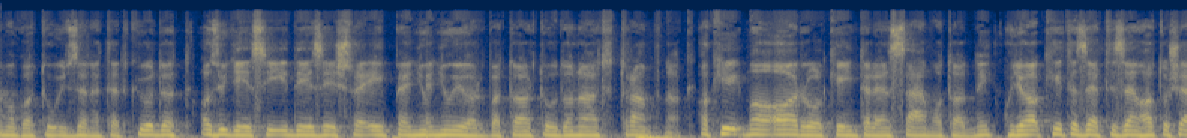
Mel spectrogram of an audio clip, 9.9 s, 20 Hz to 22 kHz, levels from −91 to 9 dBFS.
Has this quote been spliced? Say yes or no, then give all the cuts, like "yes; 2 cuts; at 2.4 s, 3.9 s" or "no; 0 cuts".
yes; 1 cut; at 3.5 s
